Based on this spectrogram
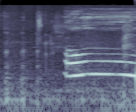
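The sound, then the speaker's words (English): A person imitates a dog's howl: one loud, steady, drawn-out tone held for about a second, following a short stretch of quiet background noise. “You sound more like a dog than my dog sounds like a dog.”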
